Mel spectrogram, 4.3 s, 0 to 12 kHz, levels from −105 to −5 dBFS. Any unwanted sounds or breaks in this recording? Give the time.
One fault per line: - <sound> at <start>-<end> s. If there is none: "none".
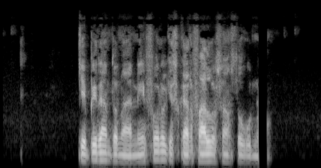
- dropout at 3.4-3.6 s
